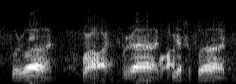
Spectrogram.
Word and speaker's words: Fard: F-A-R-D. Fard. Muhammad. Mr. Fard, did you say? Well, that would be the F-A-R-D? pronunciation in English, but we in the Arab yes, it's Farrad.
